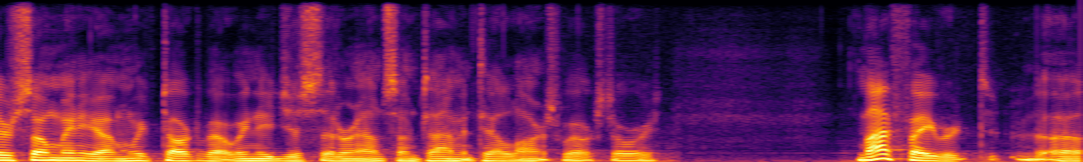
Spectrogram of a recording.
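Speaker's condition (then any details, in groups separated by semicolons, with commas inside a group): No condition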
